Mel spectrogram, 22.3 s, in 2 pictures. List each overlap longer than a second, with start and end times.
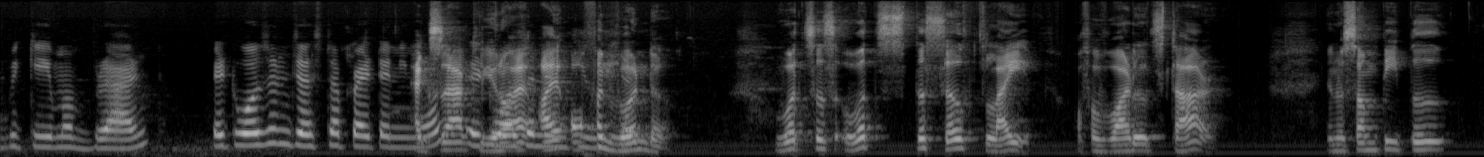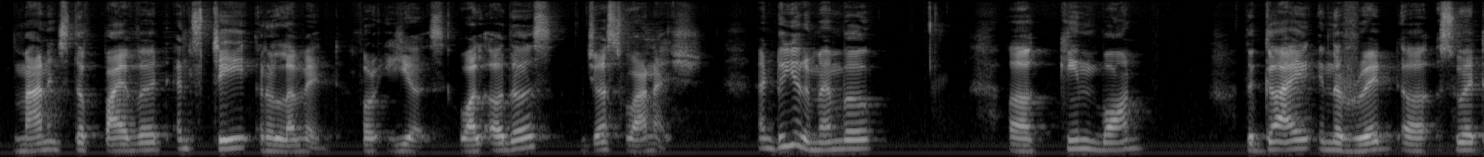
3.1-4.8

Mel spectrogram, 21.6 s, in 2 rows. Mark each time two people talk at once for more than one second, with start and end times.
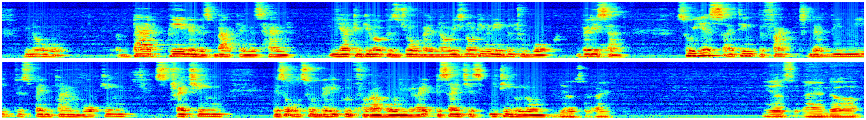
none

